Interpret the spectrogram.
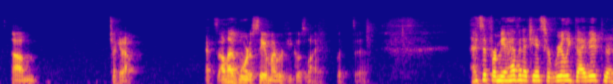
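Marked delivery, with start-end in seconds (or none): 7.0-9.2 pitched-up words pulled out of shape by yawning. Wrapping up a game talk segment, yawning while talking. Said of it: "I'm yawning".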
